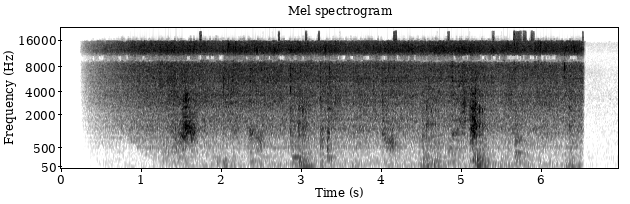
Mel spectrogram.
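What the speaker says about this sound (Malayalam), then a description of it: "നമ്മൾ എണ്ണയിലിട്ട് വറുക്കുന്നതുകൊണ്ട് പെട്ടെന്ന് തന്നെ അതങ്ങ് ഫ്രൈ ആയിട്ട് കിട്ടും." Beetroot pieces fry in hot oil for a Kerala pickle, giving a dense, continuous sizzle and crackle with a few louder stirring scrapes. It is close and steady, with no talking.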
